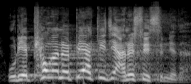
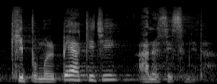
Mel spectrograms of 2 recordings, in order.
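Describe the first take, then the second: First: 평안을 hit much louder and higher; emphatic preaching. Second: Said in the usual way. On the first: Real, not acted. Pastor urges church members, loud emphatic preaching. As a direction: build to a strong declaration. Sermon repetition, building.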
